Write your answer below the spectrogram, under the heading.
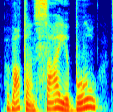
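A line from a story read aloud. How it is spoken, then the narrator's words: Plain. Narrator (Dutch): zei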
